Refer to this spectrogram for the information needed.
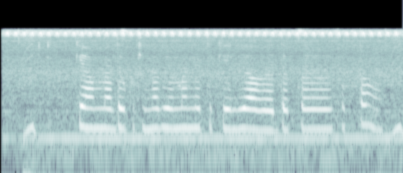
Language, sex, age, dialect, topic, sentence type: Hindi, female, 25-30, Awadhi Bundeli, banking, question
